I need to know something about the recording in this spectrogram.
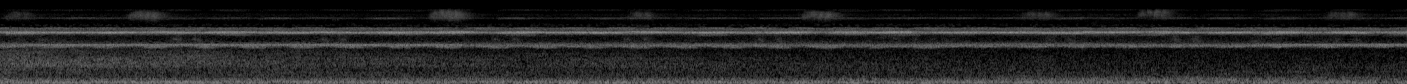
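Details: Many crickets of a New England summer fill the air with steady, droning high trills, punctuated by short piercing bursts roughly every second, against faint low-pitched background noise.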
